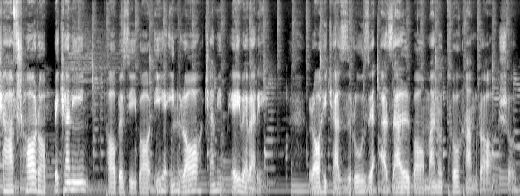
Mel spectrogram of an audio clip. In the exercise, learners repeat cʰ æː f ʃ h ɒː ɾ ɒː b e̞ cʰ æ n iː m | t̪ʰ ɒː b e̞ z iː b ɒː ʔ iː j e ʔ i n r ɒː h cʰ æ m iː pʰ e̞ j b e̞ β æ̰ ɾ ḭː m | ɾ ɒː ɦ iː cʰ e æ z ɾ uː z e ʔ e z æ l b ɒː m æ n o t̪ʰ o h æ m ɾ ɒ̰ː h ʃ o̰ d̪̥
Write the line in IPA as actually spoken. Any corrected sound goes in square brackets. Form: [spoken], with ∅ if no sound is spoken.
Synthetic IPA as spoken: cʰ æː f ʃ h ɒː ɾ ɒː b e̞ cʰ æ n iː m | t̪ʰ ɒː b e̞ z iː b ɒː ʔ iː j e ʔ i n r ɒː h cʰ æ m iː pʰ e̞ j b e̞ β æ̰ ɾ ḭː m | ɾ ɒː ɦ iː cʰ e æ z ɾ uː z e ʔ [æ] z æ l b ɒː m æ n o t̪ʰ o h æ m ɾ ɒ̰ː h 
